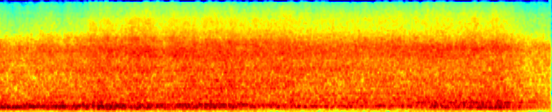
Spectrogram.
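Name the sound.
rally car engines revving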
